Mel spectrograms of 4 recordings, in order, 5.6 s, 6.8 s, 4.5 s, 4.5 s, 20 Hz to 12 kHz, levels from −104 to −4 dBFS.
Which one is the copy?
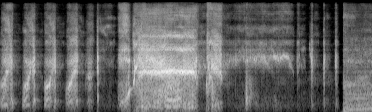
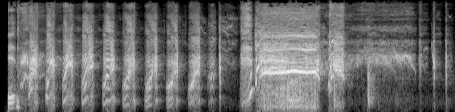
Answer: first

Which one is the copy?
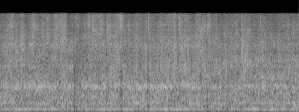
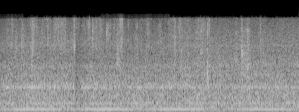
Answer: first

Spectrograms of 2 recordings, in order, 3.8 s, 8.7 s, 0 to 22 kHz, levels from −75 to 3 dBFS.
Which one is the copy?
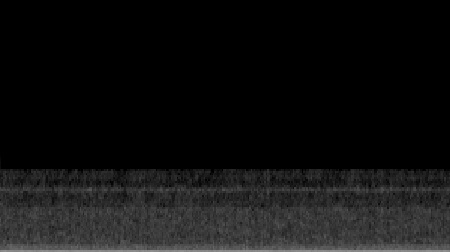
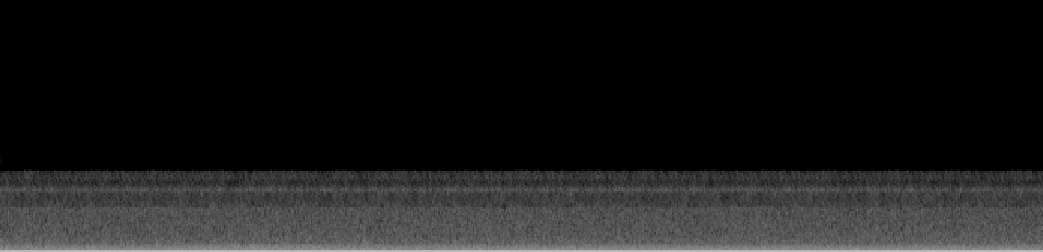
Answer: first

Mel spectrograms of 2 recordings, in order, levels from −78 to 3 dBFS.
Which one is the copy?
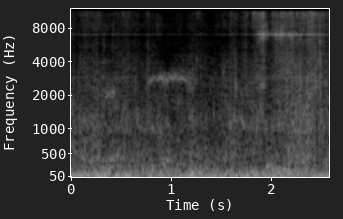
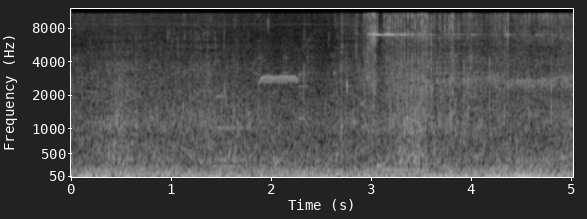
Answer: first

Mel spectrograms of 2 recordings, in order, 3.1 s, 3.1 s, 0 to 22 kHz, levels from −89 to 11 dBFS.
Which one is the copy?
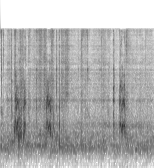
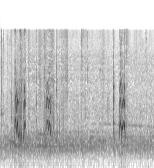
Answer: first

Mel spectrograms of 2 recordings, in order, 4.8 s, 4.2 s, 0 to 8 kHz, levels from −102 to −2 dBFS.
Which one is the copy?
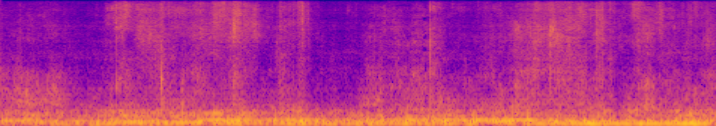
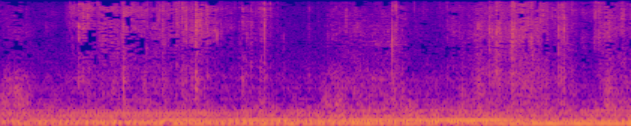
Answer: first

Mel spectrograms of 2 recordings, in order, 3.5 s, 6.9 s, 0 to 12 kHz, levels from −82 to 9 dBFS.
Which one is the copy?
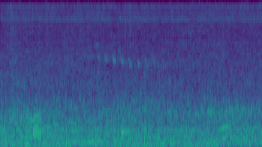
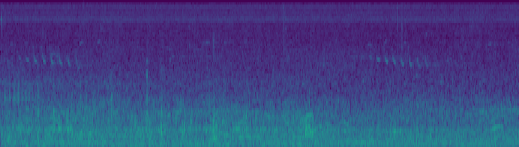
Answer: first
